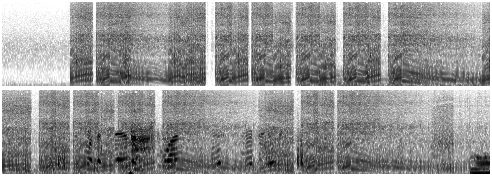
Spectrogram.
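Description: A chainsaw revs up and down loudly.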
